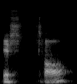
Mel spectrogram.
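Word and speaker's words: Ixtal: Next, we have a side civilization called Ishtal, pronounced Ishtal.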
